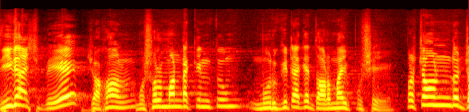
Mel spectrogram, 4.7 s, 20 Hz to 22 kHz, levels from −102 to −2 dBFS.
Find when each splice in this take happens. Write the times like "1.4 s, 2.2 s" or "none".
1.4 s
